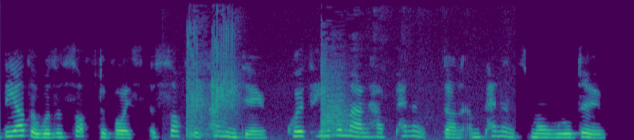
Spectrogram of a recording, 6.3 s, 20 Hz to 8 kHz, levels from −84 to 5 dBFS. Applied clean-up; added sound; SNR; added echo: none; Fart; 13 dB; none.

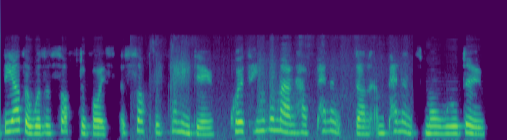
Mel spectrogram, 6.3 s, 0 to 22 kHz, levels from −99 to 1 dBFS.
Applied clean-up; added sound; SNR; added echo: neural separator model SepFormer DNS4.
